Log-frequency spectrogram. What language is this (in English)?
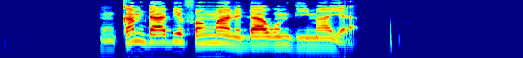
Dagbani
